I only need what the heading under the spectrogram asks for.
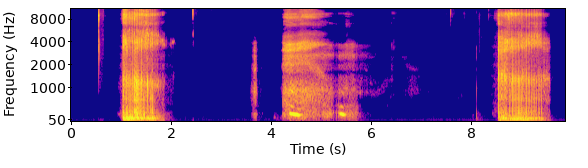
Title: Mimi Yawning and Snoring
